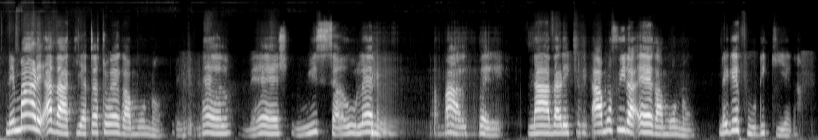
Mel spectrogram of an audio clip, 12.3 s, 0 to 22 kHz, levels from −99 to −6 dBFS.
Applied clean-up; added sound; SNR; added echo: neural mask model DeepFilterNet 3.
